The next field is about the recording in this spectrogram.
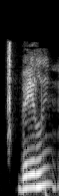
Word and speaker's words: valine: Now, what this means is that molecule that is breaking down the catecholamines is made up of, was it valine? Well, how do you say that? – Valine. Mm-hmm. – Valine.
